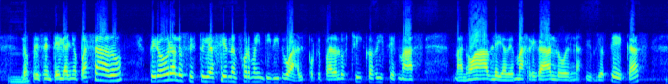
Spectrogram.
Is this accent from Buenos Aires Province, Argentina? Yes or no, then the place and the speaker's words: yes; Chivilcoy, Buenos Aires Province, Argentina; mis primeros 25 años en Chivilcoy. Yo nací en Chivilcoy en el año 1932.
